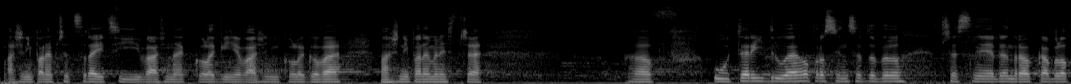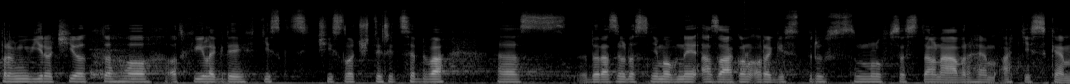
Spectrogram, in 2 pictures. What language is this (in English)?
Czech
